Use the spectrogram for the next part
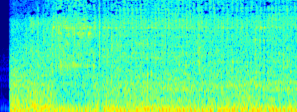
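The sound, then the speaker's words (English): A car engine idles steadily with a low, rumbling drone and a faint knocking texture at a gasoline petrol station in Juba's Katur neighborhood where motorists fuel their cars, continuous and fairly loud for the whole few seconds, with no voices present. “The gasoline petrol station in Juba's Katur neighborhood was ordered to close down, but motorists are still able to fuel their cars here.”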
